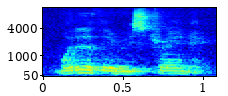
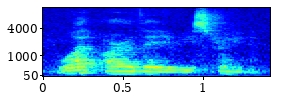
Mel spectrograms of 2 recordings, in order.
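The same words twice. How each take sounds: First: It is said in his normal voice. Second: It is said in a put-on psychoanalyst voice.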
